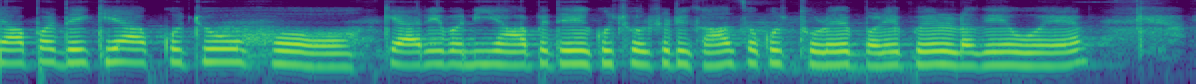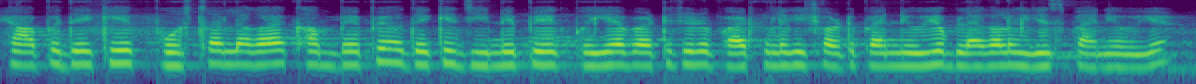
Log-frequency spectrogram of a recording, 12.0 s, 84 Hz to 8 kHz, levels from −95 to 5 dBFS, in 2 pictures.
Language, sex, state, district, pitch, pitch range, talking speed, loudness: Hindi, female, Rajasthan, Nagaur, 245 Hz, 235-260 Hz, 265 wpm, -15 LUFS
